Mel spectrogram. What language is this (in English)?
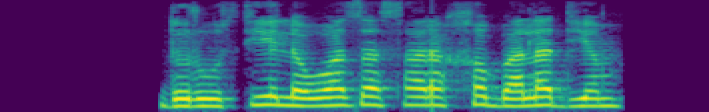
Pashto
